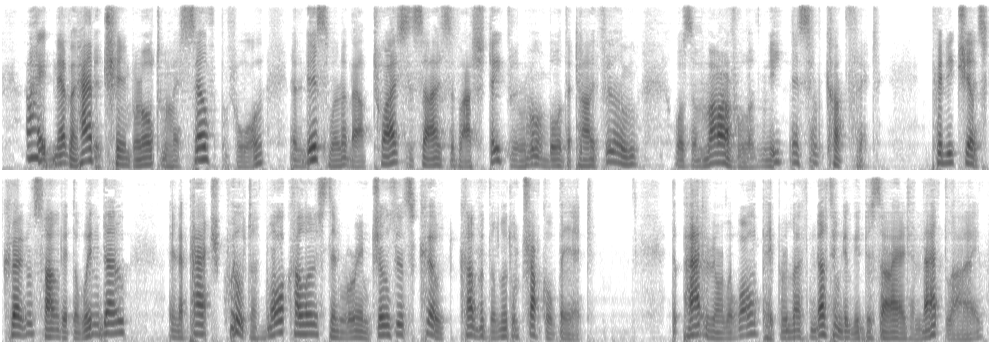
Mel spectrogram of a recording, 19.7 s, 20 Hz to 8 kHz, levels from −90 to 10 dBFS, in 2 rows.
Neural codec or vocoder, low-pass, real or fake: codec, 16 kHz in and 24 kHz out, 0.6 kbps, FireRedTTS-2 codec; 7.2 kHz; fake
